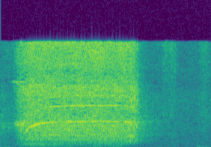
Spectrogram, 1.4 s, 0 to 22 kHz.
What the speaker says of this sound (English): now we're gonna drill this out to our 1/4 inch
